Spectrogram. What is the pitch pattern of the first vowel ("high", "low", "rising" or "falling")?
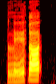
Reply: rising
